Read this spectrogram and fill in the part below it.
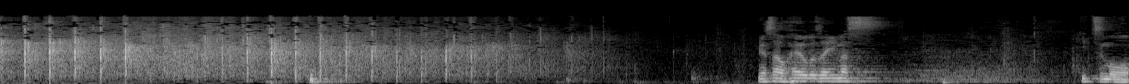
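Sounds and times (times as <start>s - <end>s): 
audience applause: 0.0s - 6.3s
speech: 7.6s - 8.8s, 10.8s - 11.2s.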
